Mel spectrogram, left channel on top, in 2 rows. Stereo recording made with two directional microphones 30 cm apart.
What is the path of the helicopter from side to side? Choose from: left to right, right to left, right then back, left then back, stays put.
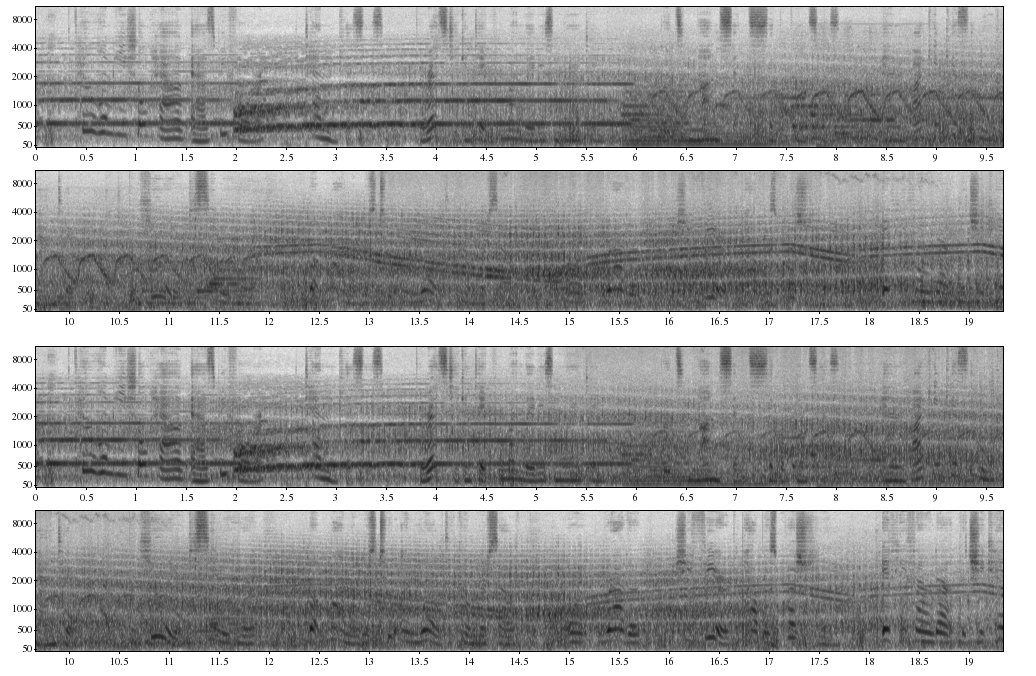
right to left.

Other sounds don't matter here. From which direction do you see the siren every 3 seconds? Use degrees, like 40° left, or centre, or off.
20° right, 10° left, 30° left, 40° left, 50° left, 50° left, 50° left.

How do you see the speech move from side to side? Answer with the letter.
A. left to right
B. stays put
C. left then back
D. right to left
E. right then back
B.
